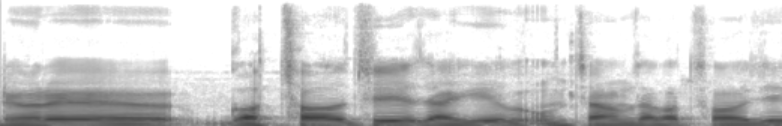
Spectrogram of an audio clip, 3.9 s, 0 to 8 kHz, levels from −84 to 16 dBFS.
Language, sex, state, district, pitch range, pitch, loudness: Odia, male, Odisha, Khordha, 105-115 Hz, 110 Hz, -18 LUFS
